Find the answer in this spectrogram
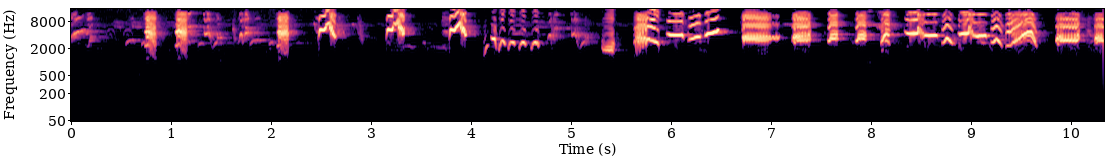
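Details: Oriental magpie-robin's ngeplong song, used to get rarely singing birds to respond: spaced buzzy notes, a rapid trill, then an accelerating string of loud rasping bursts mixed with twisting whistles, roughly three per second.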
